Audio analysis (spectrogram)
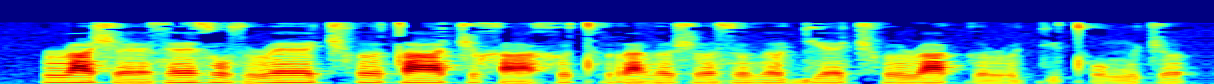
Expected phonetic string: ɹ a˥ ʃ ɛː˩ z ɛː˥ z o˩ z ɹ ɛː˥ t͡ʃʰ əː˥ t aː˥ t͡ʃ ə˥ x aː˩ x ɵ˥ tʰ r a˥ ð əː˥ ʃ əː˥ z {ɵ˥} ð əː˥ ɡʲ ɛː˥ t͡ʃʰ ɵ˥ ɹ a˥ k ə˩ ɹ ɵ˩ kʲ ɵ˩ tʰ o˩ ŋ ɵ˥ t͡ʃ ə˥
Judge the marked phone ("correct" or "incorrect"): correct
